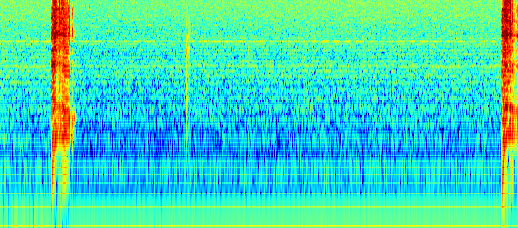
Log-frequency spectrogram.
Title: Hiccups male(audio only the Celtic file)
